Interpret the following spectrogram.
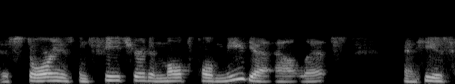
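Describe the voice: A man talks at a moderate pace. His pitch is fairly high, with ordinary variation.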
